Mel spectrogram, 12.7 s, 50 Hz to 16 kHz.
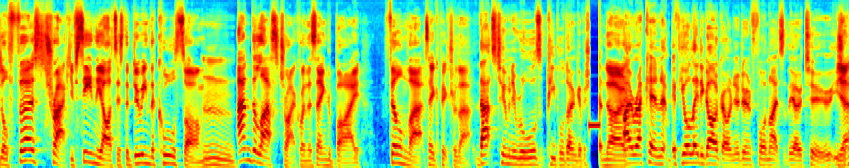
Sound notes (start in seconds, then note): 8.8 beep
